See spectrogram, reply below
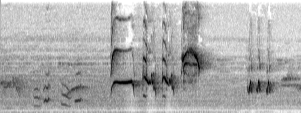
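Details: Oriental magpie-robin singing to seek rivals, used to provoke quiet birds into singing: short whistled, slurred phrases and rising sweeps in spaced bursts, with faint low hum in the background.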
